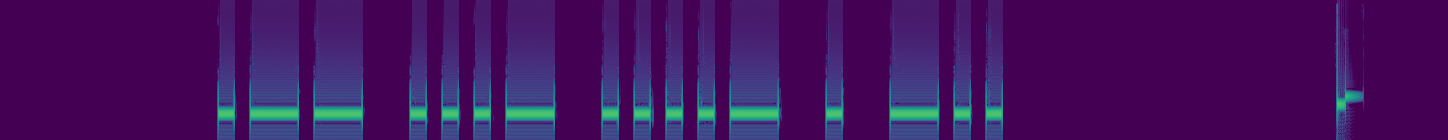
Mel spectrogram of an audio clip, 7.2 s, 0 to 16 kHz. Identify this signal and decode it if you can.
Morse code, heard as a keyed tone, about 15 wpm, 700 Hz. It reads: WV4ED
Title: USA Call Signs 15wpm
